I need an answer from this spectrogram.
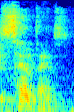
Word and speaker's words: sentence: Temos também a palavra, por exemplo, sentença, sentença em inglês, que é pronunciado senten, senten. Então nós não pronunciamos sentença, nós tiramos o T e colocamos um IN, senten, senten, ok? Sentence, sentence. Alright?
